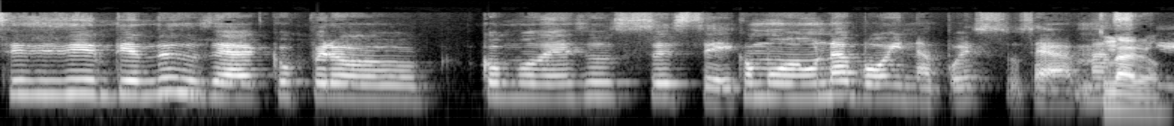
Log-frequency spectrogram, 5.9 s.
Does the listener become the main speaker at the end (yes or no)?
no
